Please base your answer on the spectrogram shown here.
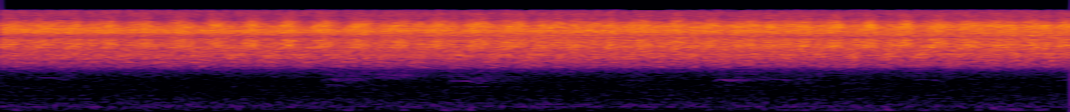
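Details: Male cicadas singing in summer, producing sound by flexing drum-like tymbals in the abdomen: a dense, continuous, hissing buzz that pulses slightly and holds steady throughout, with no other clear sounds.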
